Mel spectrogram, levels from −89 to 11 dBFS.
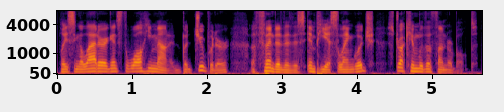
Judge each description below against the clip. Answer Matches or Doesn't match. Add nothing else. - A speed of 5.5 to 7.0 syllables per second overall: Matches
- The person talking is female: Doesn't match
